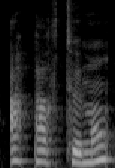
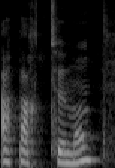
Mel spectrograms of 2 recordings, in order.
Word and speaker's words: appartement: Appartement. In English, we don't have this E here, but in French we do. Appartement.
